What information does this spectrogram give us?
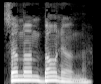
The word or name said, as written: summum bonum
